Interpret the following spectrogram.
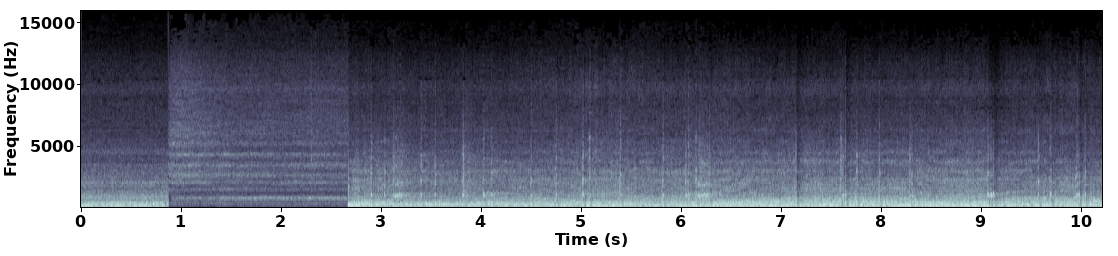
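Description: Large gas burner torch running with a loud, steady roar of flame as it heats a steel motorcycle petrol tank. The roar drops away for about two seconds near the start, then comes back and holds steady.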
